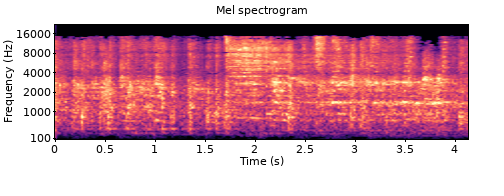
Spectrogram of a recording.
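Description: Steel band playing: many steelpans struck together in a steady rhythm over a drum kit's beat.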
